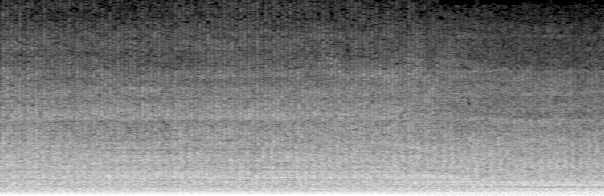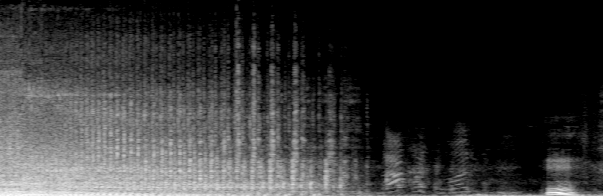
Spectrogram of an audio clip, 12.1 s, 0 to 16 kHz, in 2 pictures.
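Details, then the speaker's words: Troy Bilt mower, old Briggs & Stratton Quantum Power 4 HP engine brought in for gas leak and no-start, started on third pull with choke fully on, smoking. Loud fast even beat, then dies away: rich rough running on full choke. "Okay, this started on the 3rd pull. It started right up, and you can see how it was smoking with the choke fully on."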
